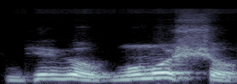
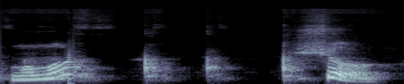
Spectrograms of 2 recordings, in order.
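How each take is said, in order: First: Slow, careful teacher reading; measured classroom dictation; slow spelling demo. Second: মুমূর্ষু stretched very slowly, every syllable held; মুমূর্ষু said softly and stretched out long, as a memory aid; drawn-out demo. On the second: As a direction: draw মুমূর্ষু out syllable by syllable so it sticks. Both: Shown as a demonstration. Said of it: "এটা হচ্ছে মনে রাখার technique".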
